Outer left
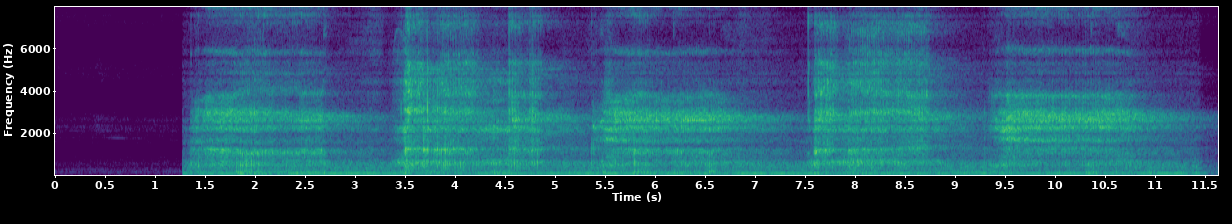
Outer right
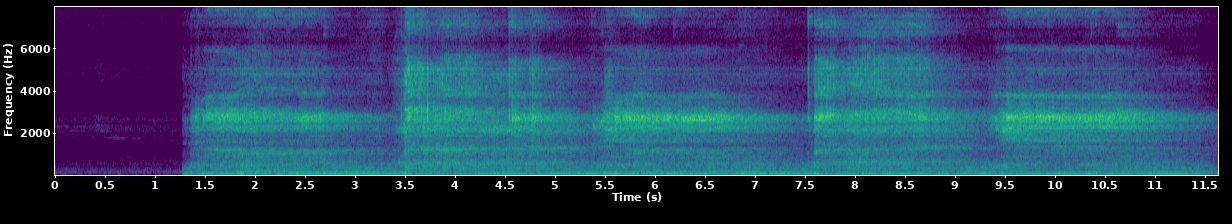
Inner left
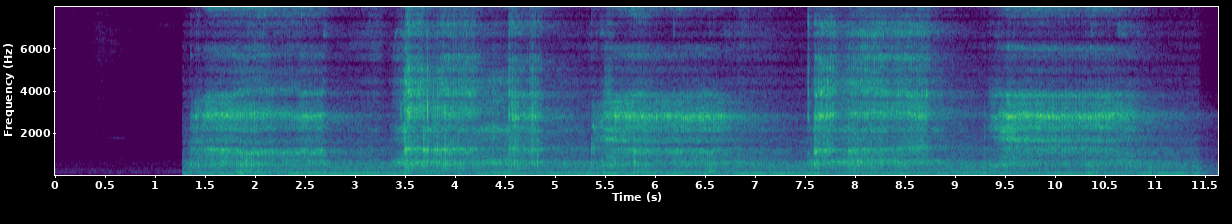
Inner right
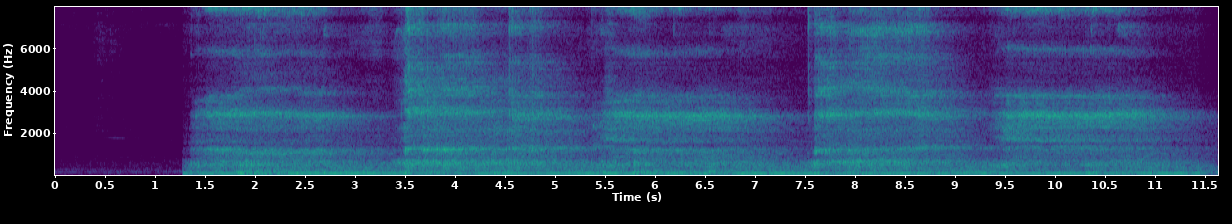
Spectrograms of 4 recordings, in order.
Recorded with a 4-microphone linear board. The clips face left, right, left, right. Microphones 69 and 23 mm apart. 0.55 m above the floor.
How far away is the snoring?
About 0.5 m.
